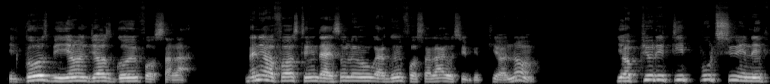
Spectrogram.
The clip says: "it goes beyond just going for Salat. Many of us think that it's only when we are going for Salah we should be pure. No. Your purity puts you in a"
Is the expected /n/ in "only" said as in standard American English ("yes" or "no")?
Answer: no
